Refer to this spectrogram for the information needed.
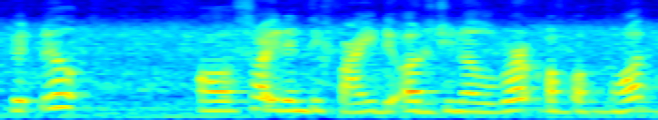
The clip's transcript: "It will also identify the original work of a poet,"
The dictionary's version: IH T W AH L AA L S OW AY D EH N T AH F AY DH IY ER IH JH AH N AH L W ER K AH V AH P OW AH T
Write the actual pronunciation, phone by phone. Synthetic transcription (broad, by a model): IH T W AH L AA L S OW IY D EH N T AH F AY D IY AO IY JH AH N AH L W ER K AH F AH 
